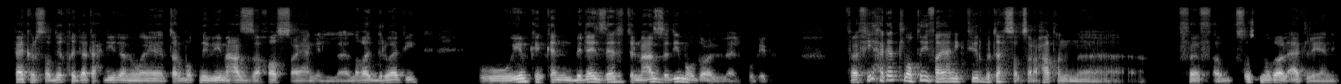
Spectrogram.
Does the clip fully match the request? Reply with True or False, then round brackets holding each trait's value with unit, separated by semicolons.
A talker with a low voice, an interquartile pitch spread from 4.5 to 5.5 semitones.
True (105 Hz; 4.8 semitones)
